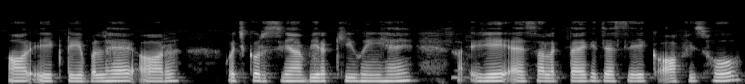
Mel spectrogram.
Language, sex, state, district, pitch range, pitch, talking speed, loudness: Hindi, female, Punjab, Kapurthala, 155-165 Hz, 155 Hz, 155 wpm, -17 LUFS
